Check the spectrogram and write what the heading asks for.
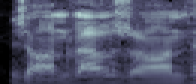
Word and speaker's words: Jean Valjean: And the rest of the story is Jean Valjean, or how do you say his name? Jean Valjean, thank you.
